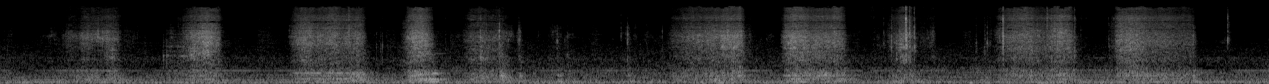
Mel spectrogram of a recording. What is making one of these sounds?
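A metal filter scrapes as it slides in and out of a frame.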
